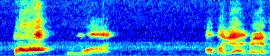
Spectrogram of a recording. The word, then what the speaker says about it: Fa Mulan: And number two, hello, her name is Fa Mulan, not Hua Mulan. That is a wonder if I saw that they changed her name. Yeah. Oh my god, really? It's Fa Mulan.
